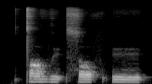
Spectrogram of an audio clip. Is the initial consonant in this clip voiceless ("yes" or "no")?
yes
